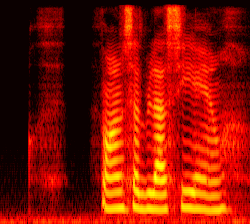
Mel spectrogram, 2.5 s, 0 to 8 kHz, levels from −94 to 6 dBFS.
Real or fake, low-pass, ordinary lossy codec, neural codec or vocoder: fake; 7.2 kHz; AAC, 48 kbps; autoencoder, 22.05 kHz, a latent of 192 numbers a frame, VITS, trained on many speakers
